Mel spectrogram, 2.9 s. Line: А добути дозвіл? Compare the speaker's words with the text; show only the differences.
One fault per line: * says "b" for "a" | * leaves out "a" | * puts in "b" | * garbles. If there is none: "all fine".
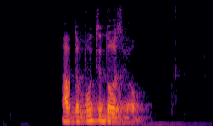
all fine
